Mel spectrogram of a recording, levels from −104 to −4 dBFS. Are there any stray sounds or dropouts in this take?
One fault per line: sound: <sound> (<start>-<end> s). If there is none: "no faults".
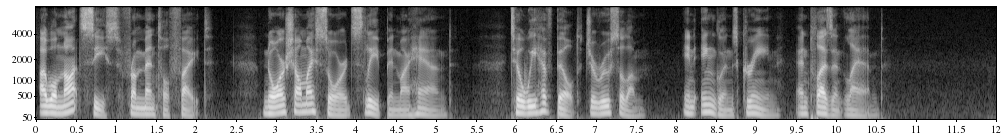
no faults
